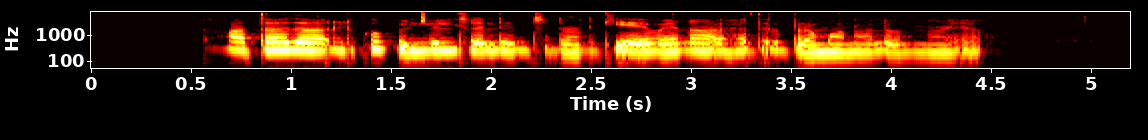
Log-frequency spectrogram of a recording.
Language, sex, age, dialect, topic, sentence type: Telugu, female, 18-24, Utterandhra, banking, question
